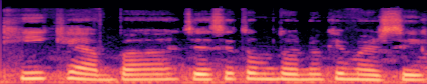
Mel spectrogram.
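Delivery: plain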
